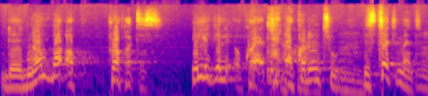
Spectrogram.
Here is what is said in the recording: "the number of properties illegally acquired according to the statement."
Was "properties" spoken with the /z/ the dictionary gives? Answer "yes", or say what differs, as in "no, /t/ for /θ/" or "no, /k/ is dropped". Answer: no, /s/ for /z/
